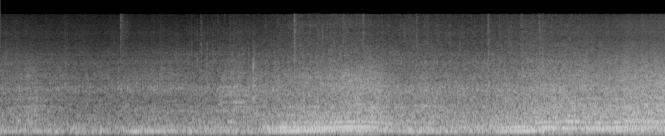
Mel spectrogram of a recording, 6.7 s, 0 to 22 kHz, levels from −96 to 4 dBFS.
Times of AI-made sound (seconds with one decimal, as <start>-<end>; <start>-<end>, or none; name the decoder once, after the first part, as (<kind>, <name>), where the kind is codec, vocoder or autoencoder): 0.0-1.8 (autoencoder, DAC-VAE); 5.8-6.7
